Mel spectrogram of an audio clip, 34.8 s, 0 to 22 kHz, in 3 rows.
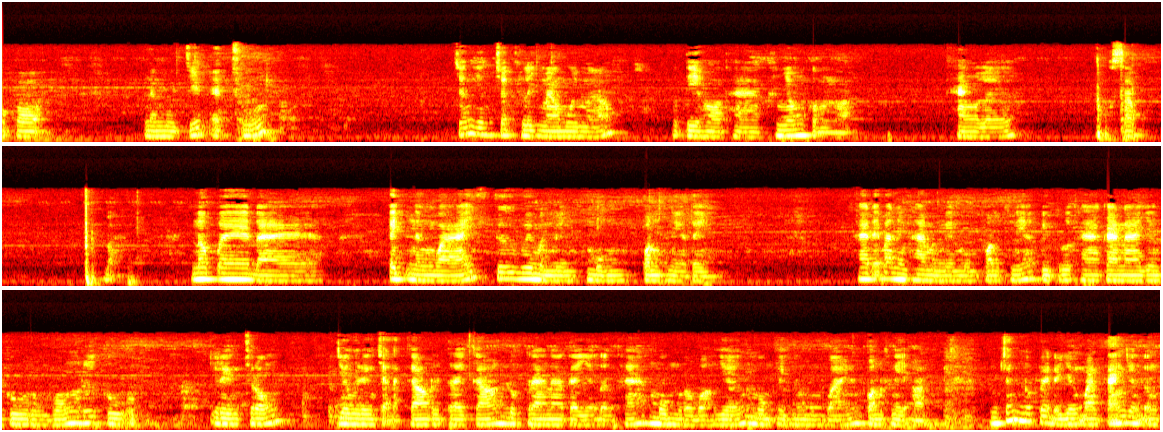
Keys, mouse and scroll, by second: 1.6 click, 5.2 click, 17.9-23.2 drag.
